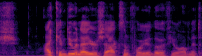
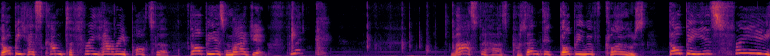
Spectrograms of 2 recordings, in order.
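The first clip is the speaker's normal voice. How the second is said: very high, top-of-range, slow, drawn-out voice; 3 dB louder than usual. Greeting viewers, then doing a high-pitched Dobby voice. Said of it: "the highest sound sounded like Dobby".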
